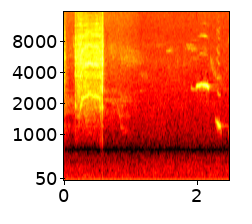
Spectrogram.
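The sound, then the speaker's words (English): A lyrebird mimics a birdwatcher's camera click and the mechanical sound of a zoom lens: a loud, half-second mechanical whirring burst, then after a pause a few short, high-pitched clicks and chirps, with no talking. “In one recording, the lyrebird can be heard mimicking the click of a birdwatcher's camera, and even the mechanical sound of a zoom lens.”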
